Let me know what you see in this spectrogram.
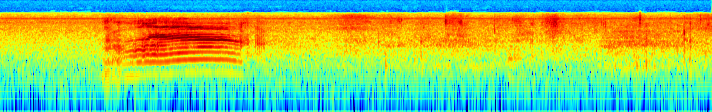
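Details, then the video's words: Domestic cat making an odd noise while petted indoors: one rich, harmonic meow lasting about three quarters of a second, arching slightly in pitch, followed by faint rustling and handling sounds in a quiet room. "Cat Makes Crazy Noise When Petted"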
